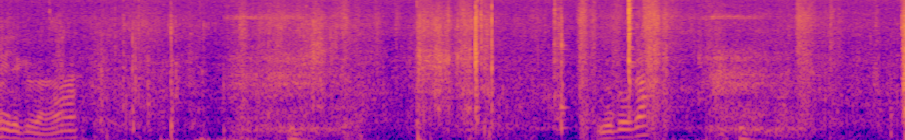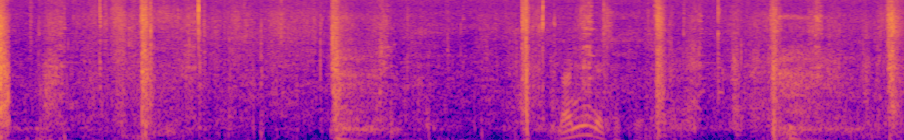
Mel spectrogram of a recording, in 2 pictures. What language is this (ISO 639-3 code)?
jpn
